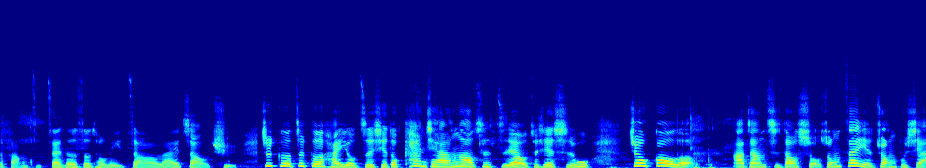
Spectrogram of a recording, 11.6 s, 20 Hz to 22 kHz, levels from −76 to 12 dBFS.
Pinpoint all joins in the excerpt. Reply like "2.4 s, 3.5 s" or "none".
3.2 s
